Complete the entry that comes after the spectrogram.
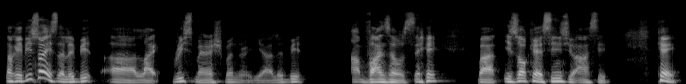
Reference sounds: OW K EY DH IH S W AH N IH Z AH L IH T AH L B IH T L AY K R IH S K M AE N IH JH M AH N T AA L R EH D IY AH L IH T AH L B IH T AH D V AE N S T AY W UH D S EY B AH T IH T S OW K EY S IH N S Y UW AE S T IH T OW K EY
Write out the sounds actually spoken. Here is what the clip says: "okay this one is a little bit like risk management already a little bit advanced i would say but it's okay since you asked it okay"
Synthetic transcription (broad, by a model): OW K EY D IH S W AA N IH S AH L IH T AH B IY T L AY K R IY S M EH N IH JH M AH N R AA L IY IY AH L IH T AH B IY T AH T V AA N S AY W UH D S EY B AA T IH T S OW K EY S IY N S Y UW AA S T IH T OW K EY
